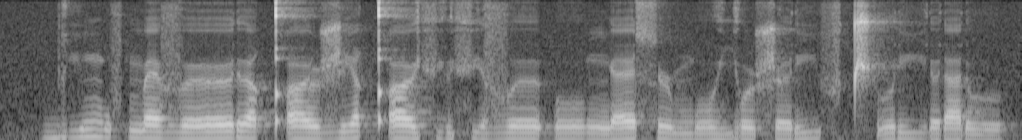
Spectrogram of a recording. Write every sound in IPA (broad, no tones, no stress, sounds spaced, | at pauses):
b i m o f m æ v œː ɾ əː qʼ œː ʐ i qʼ œː fʲ o fʲ a v əː ʔ oː ŋ æ ɬ ə˞ m oː j o ʂ ə ɾ iː f t͡ʃʼ ʊ ɾ iː ɾ ə ɾ a ɾ ʊ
